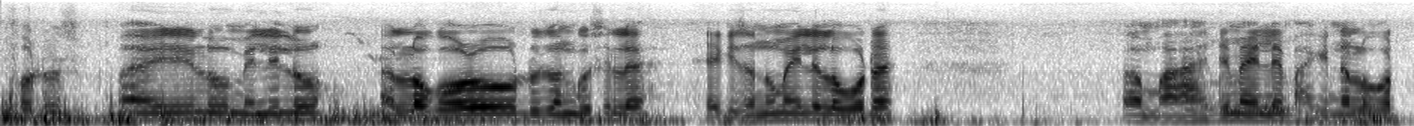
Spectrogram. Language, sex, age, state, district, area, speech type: Assamese, male, 18-30, Assam, Lakhimpur, rural, spontaneous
